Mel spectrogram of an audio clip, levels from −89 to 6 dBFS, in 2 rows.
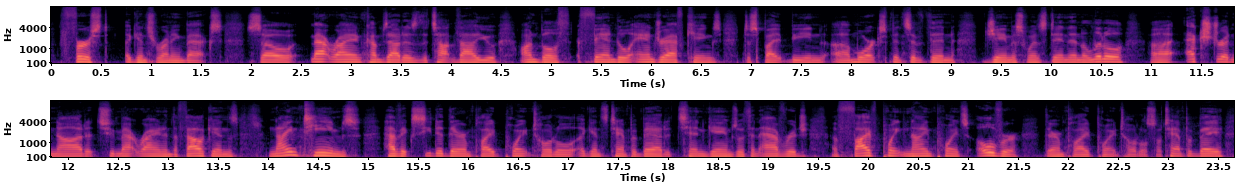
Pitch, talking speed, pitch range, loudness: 140 Hz, 165 wpm, 130-145 Hz, -28 LUFS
